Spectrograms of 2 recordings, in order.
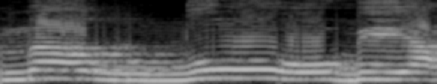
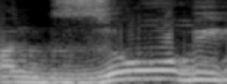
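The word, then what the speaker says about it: مغضوب: লাযীনা আন'আমতা আলাইহিম গায়রিল মাগদুবি আলাইহিম ওয়ালাদ-দাল্লিন। লক্ষণীয় একটা ব্যাপার, আমরা অনেকেই গয়রুল মাগজুবি পড়ি, হ্যাঁ, জু পড়া যাবে না।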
